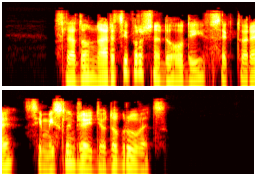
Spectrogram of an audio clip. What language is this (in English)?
Slovak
